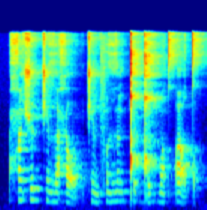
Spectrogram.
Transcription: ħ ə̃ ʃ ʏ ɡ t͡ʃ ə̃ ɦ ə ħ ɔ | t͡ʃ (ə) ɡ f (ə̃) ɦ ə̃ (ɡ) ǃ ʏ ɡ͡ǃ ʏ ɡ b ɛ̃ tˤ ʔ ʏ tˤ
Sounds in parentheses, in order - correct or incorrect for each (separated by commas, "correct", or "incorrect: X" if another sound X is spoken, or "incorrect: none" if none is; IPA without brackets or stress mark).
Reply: incorrect: ə̃, correct, correct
